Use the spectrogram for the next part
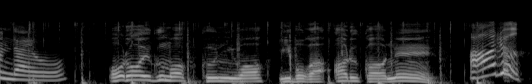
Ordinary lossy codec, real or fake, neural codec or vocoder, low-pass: none; real; none; none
